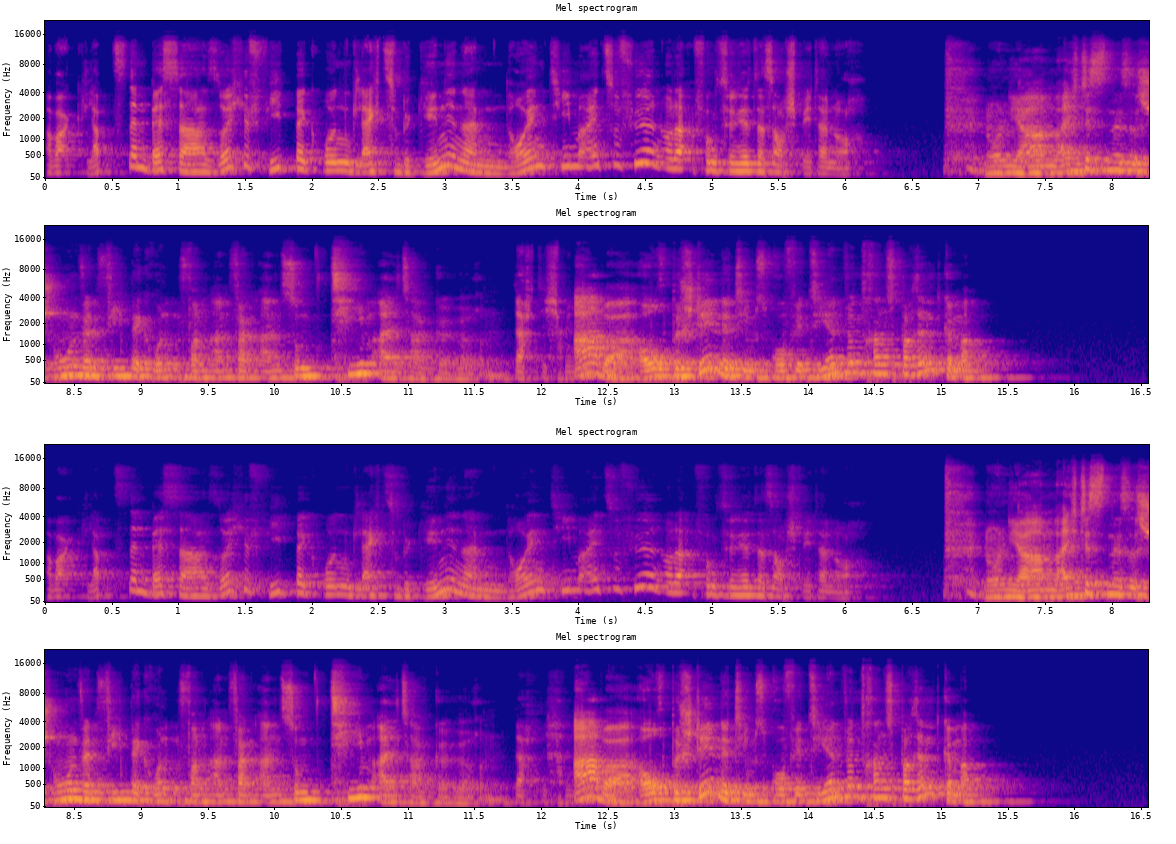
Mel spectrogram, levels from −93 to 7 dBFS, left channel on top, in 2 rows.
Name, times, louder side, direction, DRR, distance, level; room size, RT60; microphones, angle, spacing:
voice 1, 0.0-6.1 11.8-12.3, left 5 dB, 70° left, 0.5 m, -31 dB
voice 2, 6.7-11.7 12.2-15.2, equal, 35° right, 1.2 m, -26 dB
8.4 x 6.8 x 3.3 m
head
